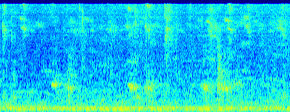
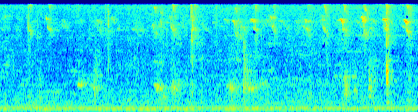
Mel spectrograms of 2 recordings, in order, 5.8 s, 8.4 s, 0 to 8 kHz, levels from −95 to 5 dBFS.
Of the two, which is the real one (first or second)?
second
